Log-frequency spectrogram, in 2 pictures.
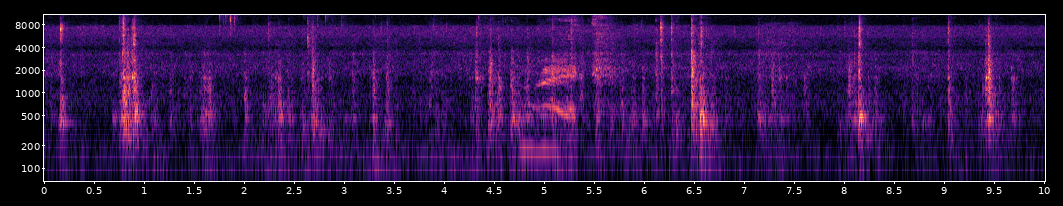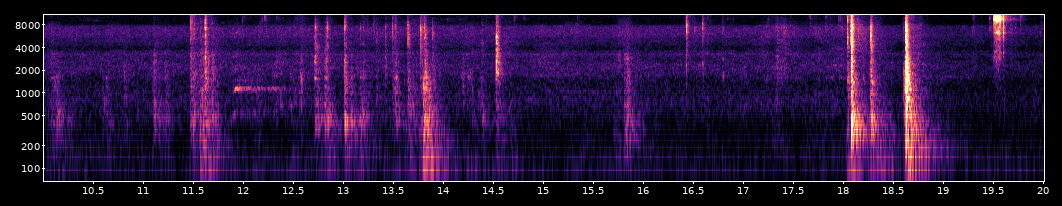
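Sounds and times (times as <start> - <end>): metal clicks and knocks: 19.5 - 19.8.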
